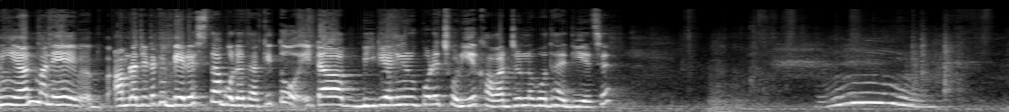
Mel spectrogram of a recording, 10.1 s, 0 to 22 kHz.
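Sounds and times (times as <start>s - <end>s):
woman humming: 8.2s - 9.5s.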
